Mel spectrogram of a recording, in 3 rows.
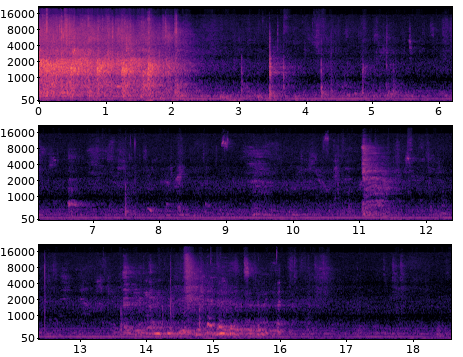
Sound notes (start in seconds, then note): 8.2 speaking away from mic; 13.3 audience chuckles softly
